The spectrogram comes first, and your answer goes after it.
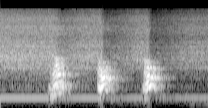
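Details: Frank, a black Labrador puppy, barks at a central vacuum hose indoors. Three short, sharp barks come about half a second apart over a steady low mechanical hum.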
